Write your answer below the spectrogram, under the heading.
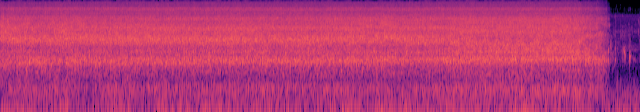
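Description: Garden hose spray nozzle jetting water into a metal coffee can to fill it: a steady, loud hiss of spray splashing into the water, which cuts off suddenly about seven and a half seconds in.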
